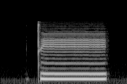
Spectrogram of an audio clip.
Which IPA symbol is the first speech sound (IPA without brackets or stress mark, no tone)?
t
